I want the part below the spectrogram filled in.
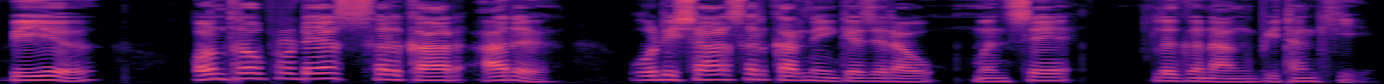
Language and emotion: Bodo, neutral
